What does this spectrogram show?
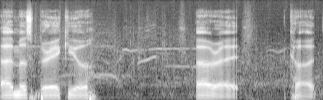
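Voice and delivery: put-on low, bored Russian-accented voice. Imitating Dolph Lundgren delivering a line without caring: Dolph Lundgren not caring. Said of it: "Dolph Lundgren just doesn't give a shit".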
